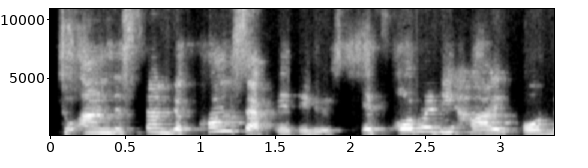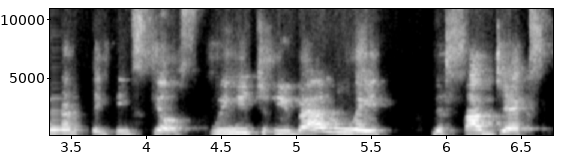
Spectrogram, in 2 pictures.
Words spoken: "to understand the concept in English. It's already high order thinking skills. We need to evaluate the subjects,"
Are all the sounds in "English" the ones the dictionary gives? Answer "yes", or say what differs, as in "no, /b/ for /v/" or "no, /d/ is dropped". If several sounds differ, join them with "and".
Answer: no, /s/ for /ʃ/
